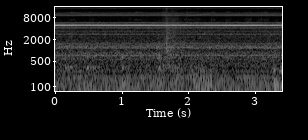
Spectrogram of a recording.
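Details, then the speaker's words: Milo v1.5 CNC mill (LDO kit), first power-up with full wiring, VFD-driven spindle commanded to 10,000 rpm after failing to turn at lower settings: steady high-pitched whine at one pitch; normal, the VFD louder than the spindle. "It's turning. 10,000. Off. On. Off. On. That's not that loud. The VFD is loud."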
